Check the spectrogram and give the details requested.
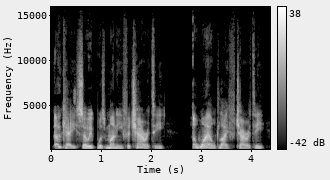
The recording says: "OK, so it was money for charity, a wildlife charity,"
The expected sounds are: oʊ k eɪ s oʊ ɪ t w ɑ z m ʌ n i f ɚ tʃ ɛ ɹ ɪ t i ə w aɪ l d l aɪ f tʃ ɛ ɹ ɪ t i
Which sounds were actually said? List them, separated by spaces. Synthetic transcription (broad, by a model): oʊ k eɪ s oʊ ɪ t w ɑ z m ʌ n i f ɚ tʃ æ ɹ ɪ t i ə w aɪ l d l aɪ f tʃ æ ɹ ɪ t i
